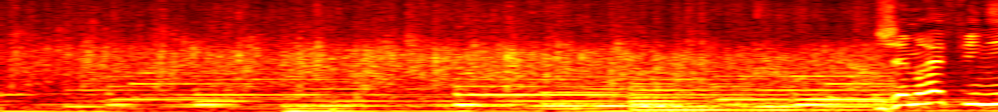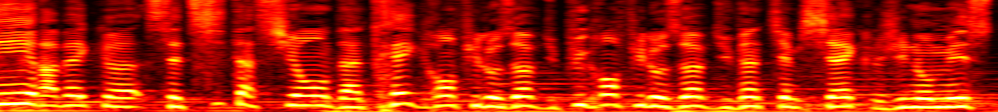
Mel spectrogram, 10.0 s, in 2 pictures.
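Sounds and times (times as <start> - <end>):
audience applause: 0.0 - 5.0
speech: 2.3 - 2.6, 4.4 - 9.9.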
